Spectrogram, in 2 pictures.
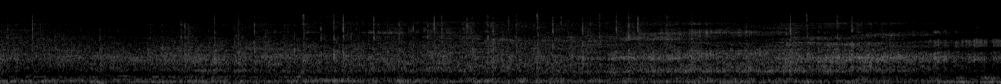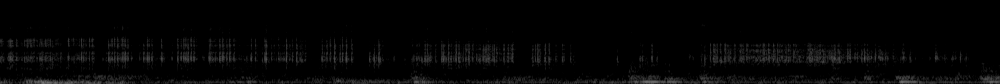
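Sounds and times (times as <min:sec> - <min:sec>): small electric motor whirring: 0:00.0 - 0:10.8
choppy rattle: 0:00.0 - 0:15.7.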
